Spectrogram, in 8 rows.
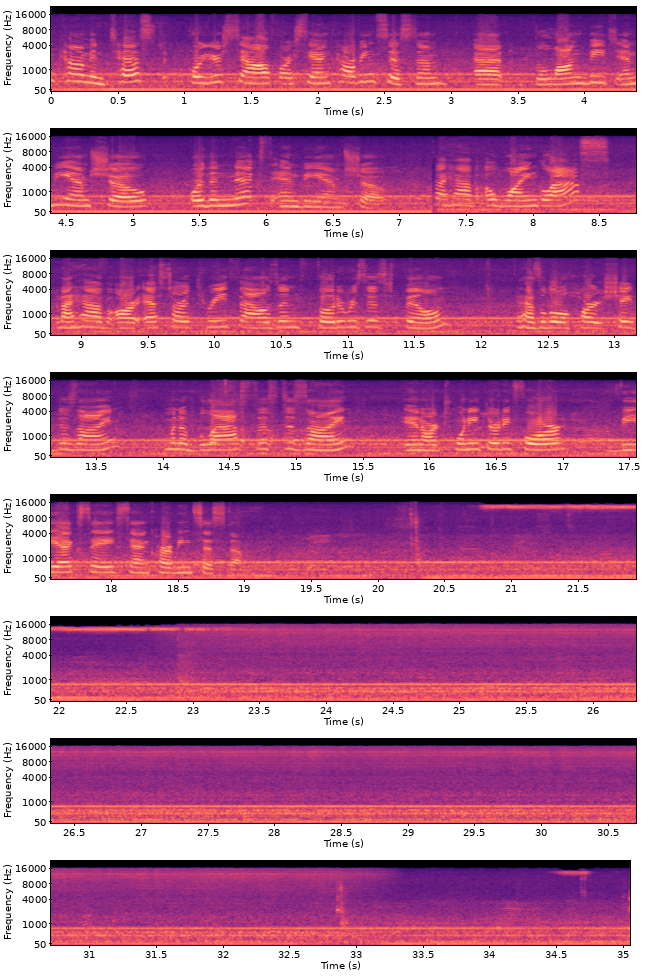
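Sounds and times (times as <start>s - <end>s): steady machine hum: 0.0s - 35.0s.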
